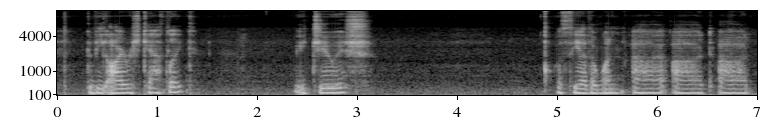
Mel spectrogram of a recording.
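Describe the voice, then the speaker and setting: Husky New York Italian mob-boss deity for ASMR roleplay, non-binary, low register, wry, hesitant, muttering asides played by a woman. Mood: wry, casual. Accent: put-on Italian-American New York.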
